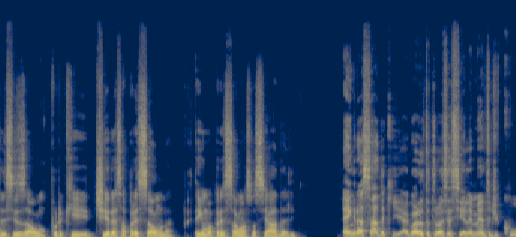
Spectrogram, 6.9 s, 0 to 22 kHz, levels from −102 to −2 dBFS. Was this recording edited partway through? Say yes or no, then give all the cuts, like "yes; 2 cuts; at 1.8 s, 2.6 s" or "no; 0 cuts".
no; 0 cuts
